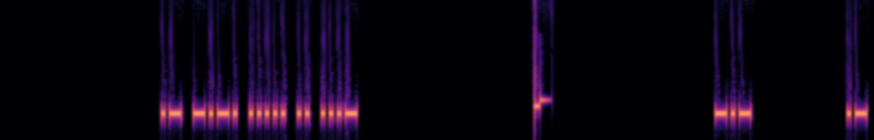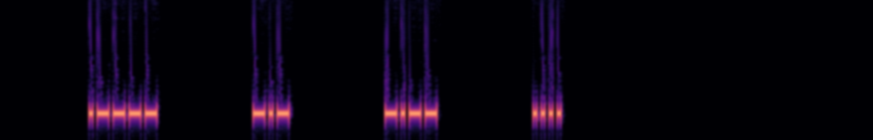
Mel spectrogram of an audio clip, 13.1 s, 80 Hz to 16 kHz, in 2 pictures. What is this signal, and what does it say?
Morse code, heard as a keyed tone, about 39 wpm, spaced as for 16 wpm, 700 Hz. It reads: AC5IV KA1KYH
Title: USA Call Signs - 8x Character Spacing - 40wpm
